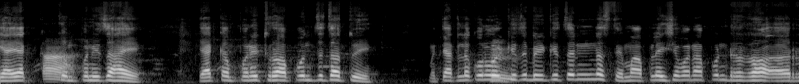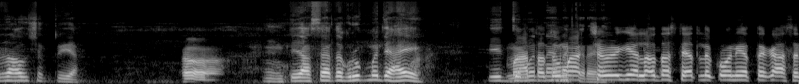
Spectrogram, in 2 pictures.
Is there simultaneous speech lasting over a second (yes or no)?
no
